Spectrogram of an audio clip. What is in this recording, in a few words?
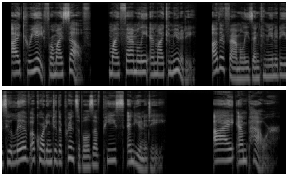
I Am Power English Female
